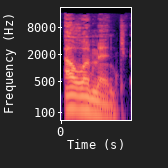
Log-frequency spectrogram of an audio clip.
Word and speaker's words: LMNT: You can fix this so simply with just one packet of Element. It's spelled L-M-N-T.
